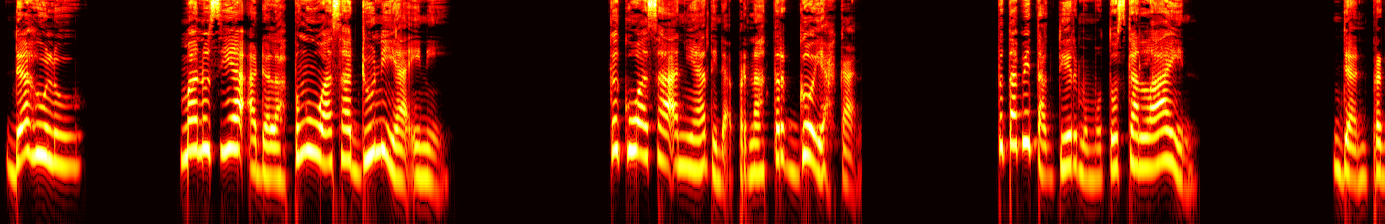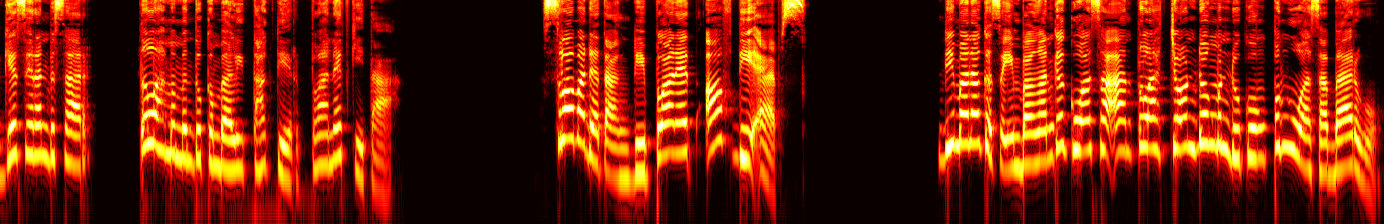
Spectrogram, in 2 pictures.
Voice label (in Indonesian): Narasi Indo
